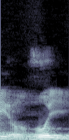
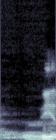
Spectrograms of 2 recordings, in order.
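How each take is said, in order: First: The syllable is said heavy and full. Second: The syllable is said thin and light. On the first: The speaker calls it right. "tapi zoi" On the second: The speaker calls it wrong. "dibaca zi"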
